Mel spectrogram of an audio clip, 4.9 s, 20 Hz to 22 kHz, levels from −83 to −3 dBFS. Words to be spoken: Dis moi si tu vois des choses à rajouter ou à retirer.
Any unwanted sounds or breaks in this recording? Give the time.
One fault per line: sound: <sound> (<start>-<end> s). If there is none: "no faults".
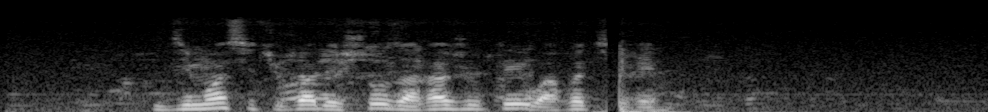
sound: dropout (3.0-3.1 s)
